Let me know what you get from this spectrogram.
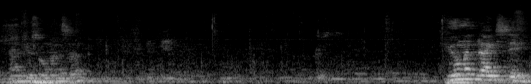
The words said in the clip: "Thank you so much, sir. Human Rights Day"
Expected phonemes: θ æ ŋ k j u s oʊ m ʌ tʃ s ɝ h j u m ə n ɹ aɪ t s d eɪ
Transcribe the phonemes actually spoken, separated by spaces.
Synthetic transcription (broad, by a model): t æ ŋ k j u s oʊ m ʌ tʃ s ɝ h j u m ə n ɹ aɪ t s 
